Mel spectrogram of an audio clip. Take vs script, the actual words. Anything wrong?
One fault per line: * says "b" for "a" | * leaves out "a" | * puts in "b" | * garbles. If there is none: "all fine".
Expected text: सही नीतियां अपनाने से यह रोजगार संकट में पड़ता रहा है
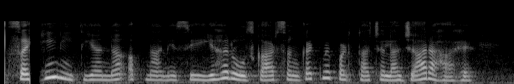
* puts in "न"
* puts in "चला जा"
